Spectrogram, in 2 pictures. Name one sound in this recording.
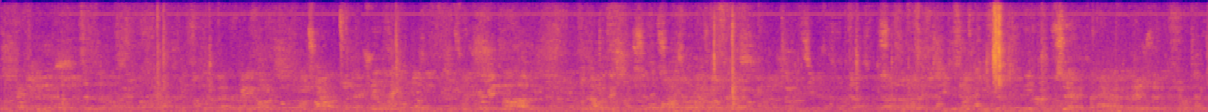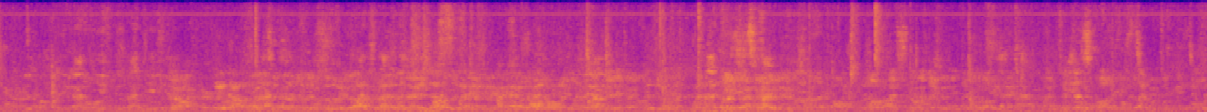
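Many men and women chatter at once in a room.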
